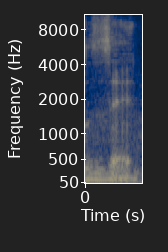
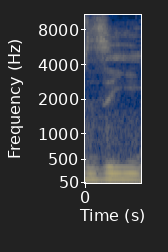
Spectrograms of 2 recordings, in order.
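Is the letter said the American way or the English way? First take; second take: English; American. First: The letter is said the English way. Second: The letter is said the American way.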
